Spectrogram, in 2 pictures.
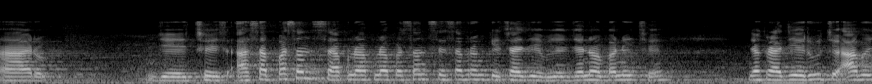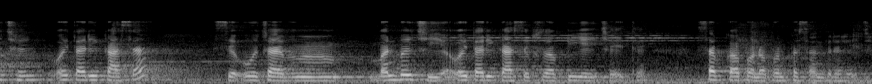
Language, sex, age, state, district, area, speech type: Maithili, female, 60+, Bihar, Supaul, rural, spontaneous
